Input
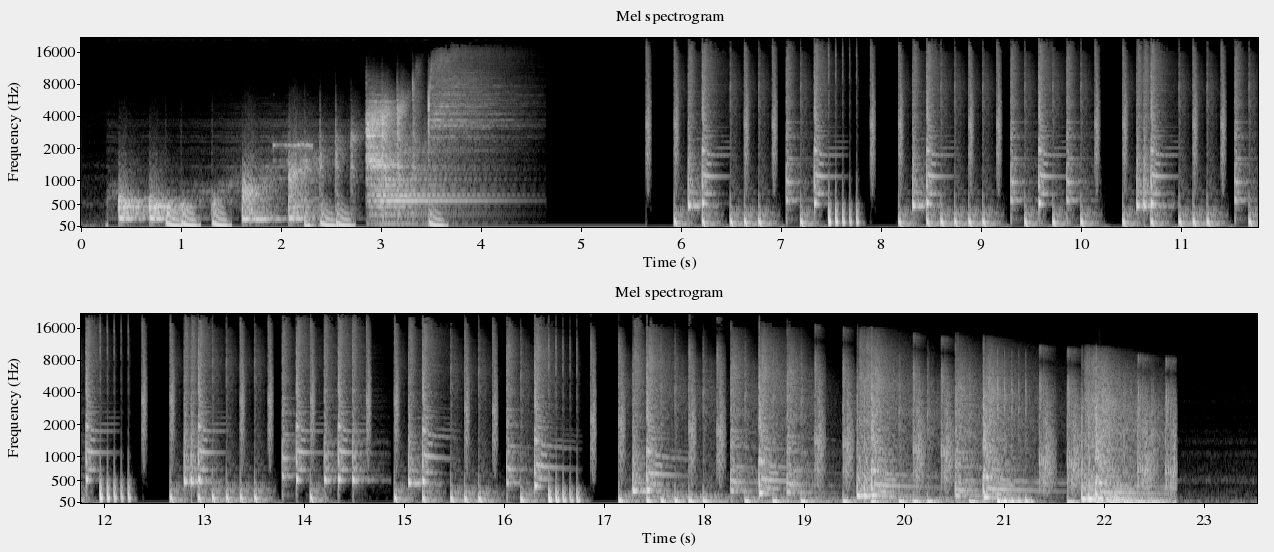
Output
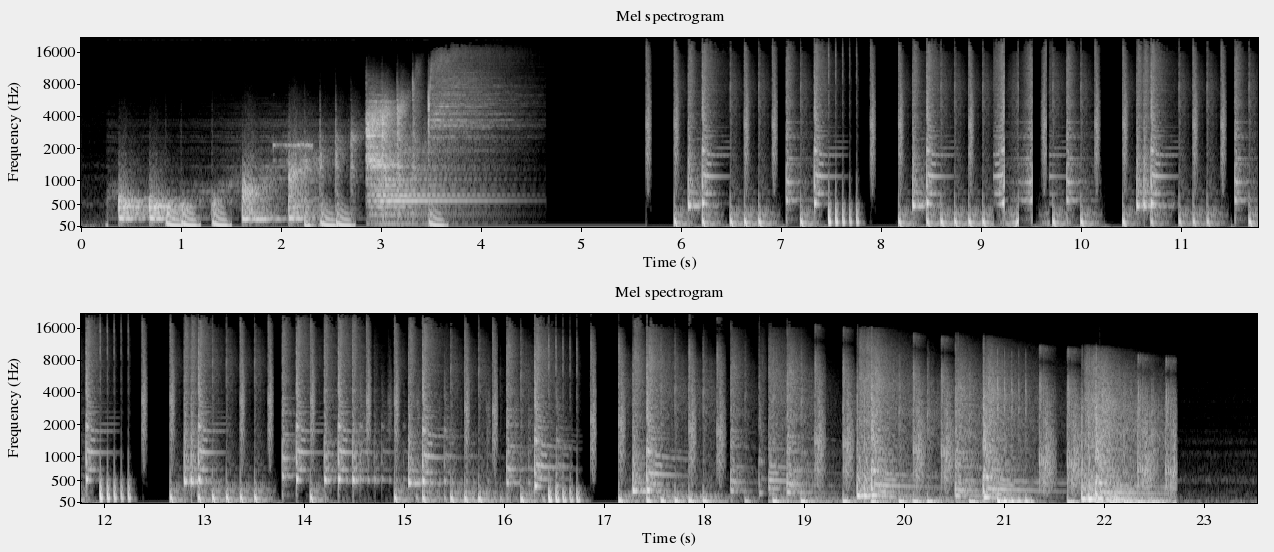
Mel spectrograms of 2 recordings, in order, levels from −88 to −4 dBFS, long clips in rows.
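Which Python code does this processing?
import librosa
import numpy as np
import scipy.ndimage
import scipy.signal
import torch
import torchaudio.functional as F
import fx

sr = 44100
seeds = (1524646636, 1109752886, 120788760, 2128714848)

y = fx.low_shelf(x, sr, hz=120.0, db=-11.5, at=(10.45, 11.5))
y = fx.echo_filtered(y, sr, ms=216, feedback_pct=52, hz=3200.0, wet_db=-15.0, at=(14.16, 16.68))
y = fx.edit(y, sr, fx.reverse_span(start_s=9.12, length_s=0.56),
    fx.fade_out_span(start_s=18.06, length_s=0.58), tone=tone)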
